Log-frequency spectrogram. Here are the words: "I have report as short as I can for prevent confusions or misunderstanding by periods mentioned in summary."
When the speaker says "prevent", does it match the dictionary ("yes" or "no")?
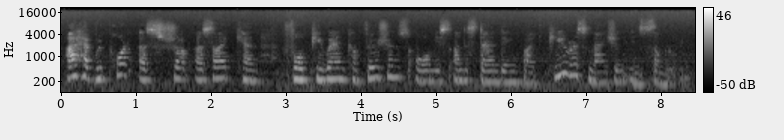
no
